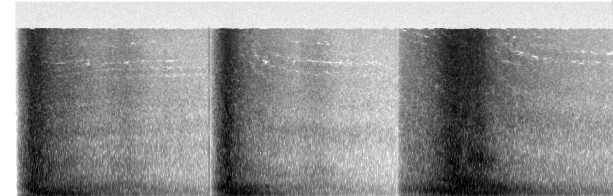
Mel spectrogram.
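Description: Three whoosh sound effects with a deep low end. The first two hit suddenly and fade away over about a second and a half; the third swells up over half a second and then fades out.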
